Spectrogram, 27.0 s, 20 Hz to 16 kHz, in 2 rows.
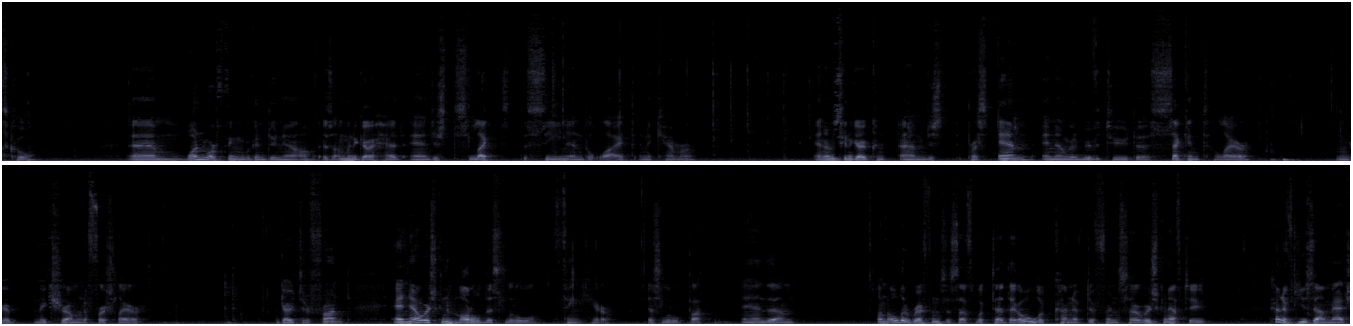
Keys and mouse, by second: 2.1 z, 2.3 z, 3.1 middle click, 4.5 right click, 5.6 z, 8.8-9.9 right drag, 9.9 m, 13.8 click, 14.2 z, 14.8 click, 15.7 KP_1, 22.2 click, 26.4 z, 26.8 s.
